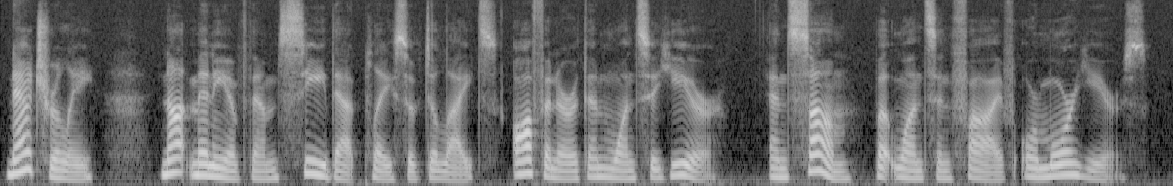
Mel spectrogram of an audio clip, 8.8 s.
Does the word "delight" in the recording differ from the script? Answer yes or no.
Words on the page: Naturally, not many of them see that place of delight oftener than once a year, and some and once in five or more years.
yes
